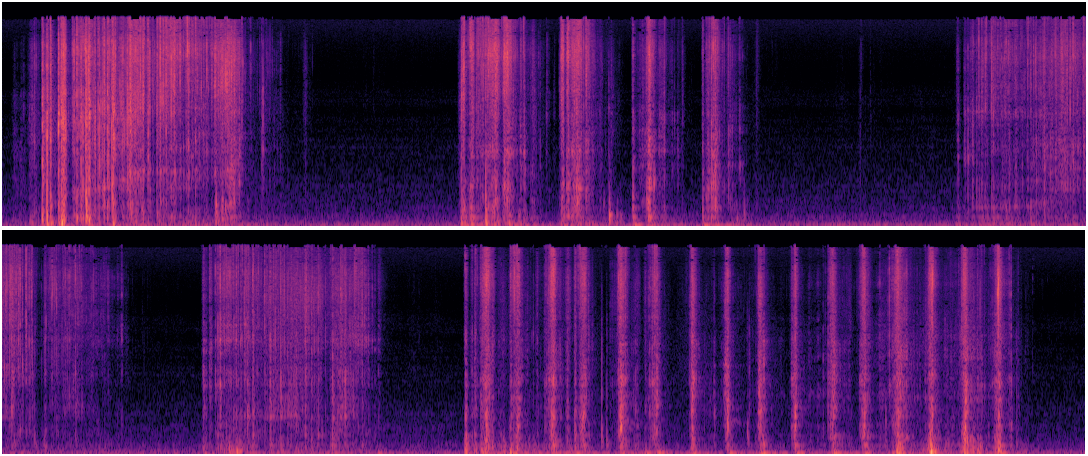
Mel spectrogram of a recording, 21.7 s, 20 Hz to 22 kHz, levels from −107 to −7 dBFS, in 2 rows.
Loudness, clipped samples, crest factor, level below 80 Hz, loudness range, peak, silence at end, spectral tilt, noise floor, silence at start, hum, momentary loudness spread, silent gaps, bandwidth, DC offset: -40 LUFS; under 0.1%; 34 dB; -54 dBFS; 10 LU; -10 dBFS; 0.25 s; -1 dB/octave; -67 dBFS; 0.1 s; none; 19 LU; none; 17 kHz; under 0.1%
